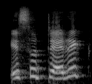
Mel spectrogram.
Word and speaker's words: esoteric: Esoteric is the correct pronunciation.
